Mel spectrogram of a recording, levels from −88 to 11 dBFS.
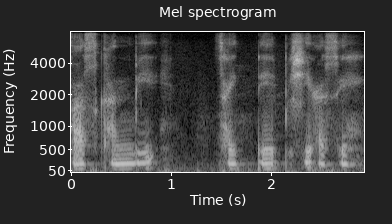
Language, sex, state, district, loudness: Nagamese, female, Nagaland, Kohima, -19 LUFS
